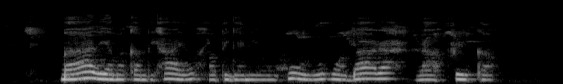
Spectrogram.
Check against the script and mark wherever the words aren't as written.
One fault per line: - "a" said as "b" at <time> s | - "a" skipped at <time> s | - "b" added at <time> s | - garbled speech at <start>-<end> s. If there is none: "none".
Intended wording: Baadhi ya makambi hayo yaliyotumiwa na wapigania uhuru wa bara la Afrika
- "yaliyotumiwa na" skipped at 2.0 s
